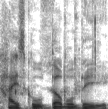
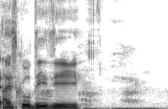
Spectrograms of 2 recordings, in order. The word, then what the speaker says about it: High School DxD: skuru DD so yeah apparently you do not say the X on this one so Hunter x Hunter Squad represent we're in the same boat again High School DD uh hilarious show um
